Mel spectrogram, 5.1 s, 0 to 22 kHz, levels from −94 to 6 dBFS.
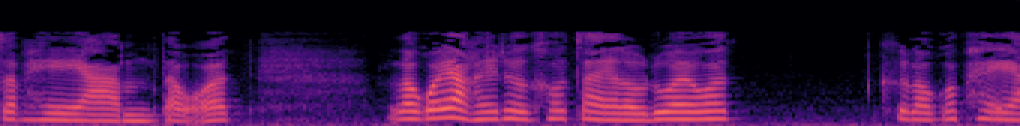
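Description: Throughout the speech, nothing above 7.5 kHz survives, and the remaining sound is plainly watery and swirly, which points to likely MP3 compression at a bitrate around 32 kbps. Weak frequency lines flicker frame to frame, unlike a simple low-pass filter's clean dullness.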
